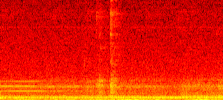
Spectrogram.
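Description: A computer terminal gives a short electronic click as it switches off.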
